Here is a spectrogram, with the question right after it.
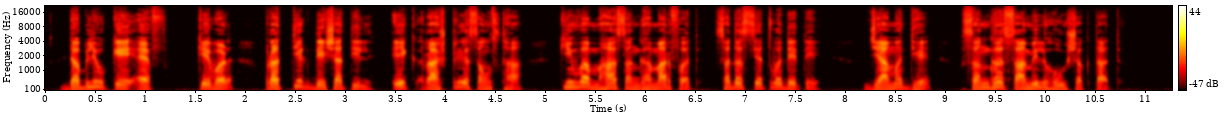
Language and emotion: Marathi, neutral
